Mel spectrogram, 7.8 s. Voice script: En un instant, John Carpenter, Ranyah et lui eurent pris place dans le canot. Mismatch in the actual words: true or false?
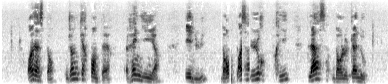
true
